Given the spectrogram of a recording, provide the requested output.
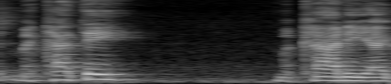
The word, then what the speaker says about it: Makati: Makati, I call it.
